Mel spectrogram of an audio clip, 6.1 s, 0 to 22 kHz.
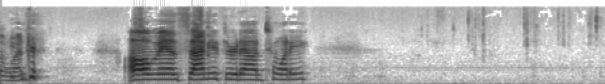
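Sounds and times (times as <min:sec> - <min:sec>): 
speech: 0:00.0 - 0:00.5, 0:01.3 - 0:03.2
low steady hiss: 0:00.0 - 0:06.0
crunchy chewing of an edible cricket: 0:04.1 - 0:06.0.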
